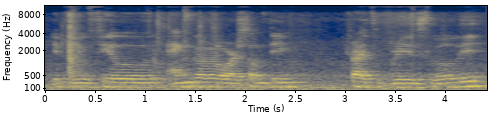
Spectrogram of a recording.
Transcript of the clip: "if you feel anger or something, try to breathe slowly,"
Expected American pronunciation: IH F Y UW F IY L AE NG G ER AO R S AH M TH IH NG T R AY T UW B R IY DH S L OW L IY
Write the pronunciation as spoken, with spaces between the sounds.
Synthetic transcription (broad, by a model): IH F Y UW F IY L AE NG G ER AO R S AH M T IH NG T R AY T UW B R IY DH S L OW L IY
